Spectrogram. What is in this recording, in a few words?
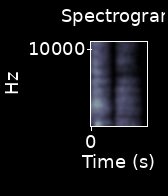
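Voice damaged, Japanese; menesia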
